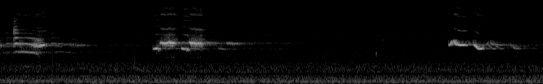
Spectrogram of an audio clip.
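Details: Northern mockingbird imitating other birds at 2 a.m. in July: scattered short slurred chirps separated by quiet gaps of a second or more.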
